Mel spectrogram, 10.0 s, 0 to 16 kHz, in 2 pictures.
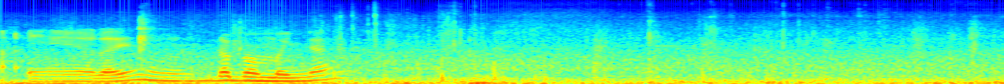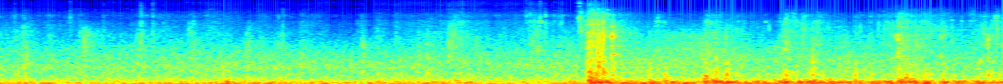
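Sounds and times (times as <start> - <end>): low rumbling city background: 0.0 - 10.0.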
